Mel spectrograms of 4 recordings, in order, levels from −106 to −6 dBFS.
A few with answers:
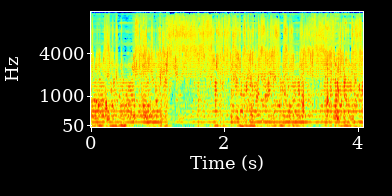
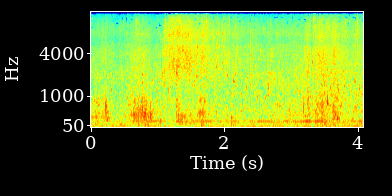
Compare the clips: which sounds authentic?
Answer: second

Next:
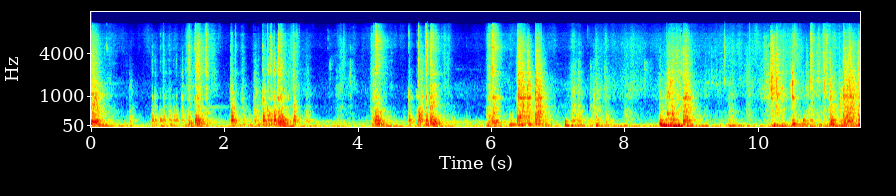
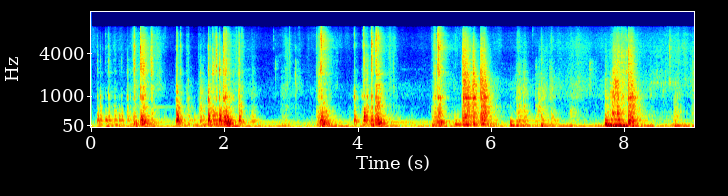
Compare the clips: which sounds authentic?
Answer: second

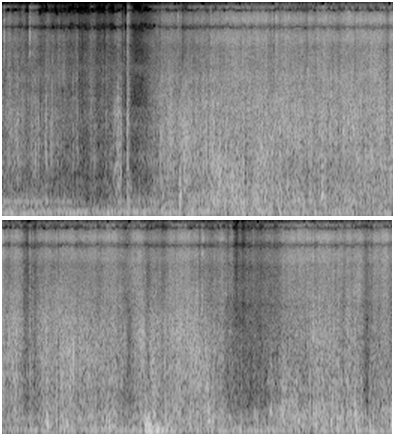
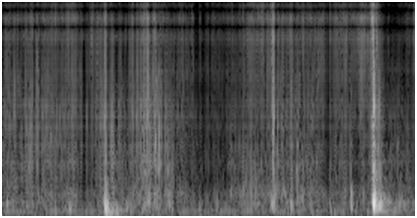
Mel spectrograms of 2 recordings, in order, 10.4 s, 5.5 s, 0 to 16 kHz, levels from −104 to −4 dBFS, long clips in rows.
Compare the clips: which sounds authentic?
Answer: first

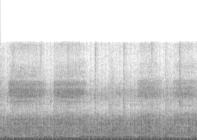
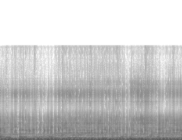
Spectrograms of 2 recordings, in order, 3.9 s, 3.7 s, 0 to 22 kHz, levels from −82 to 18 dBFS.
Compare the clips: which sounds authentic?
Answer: first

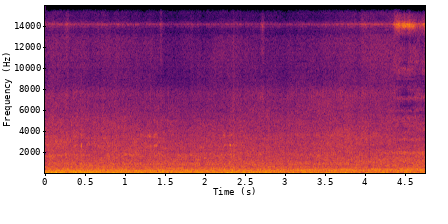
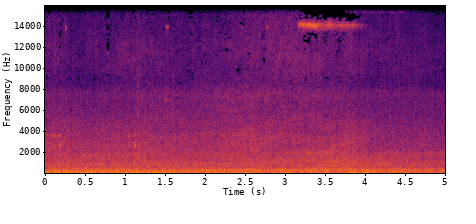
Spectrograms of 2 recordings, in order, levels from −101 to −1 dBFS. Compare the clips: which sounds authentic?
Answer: second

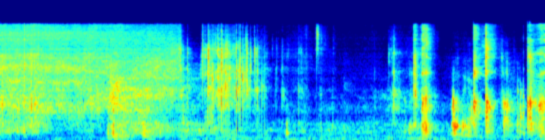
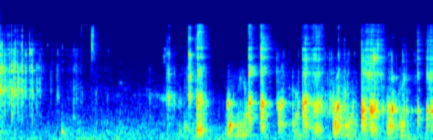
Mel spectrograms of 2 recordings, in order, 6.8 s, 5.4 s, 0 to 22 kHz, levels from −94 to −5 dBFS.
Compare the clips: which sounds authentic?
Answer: second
